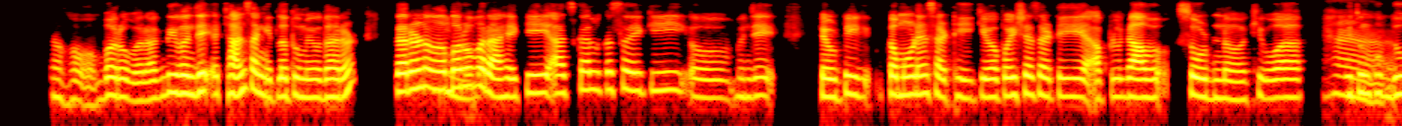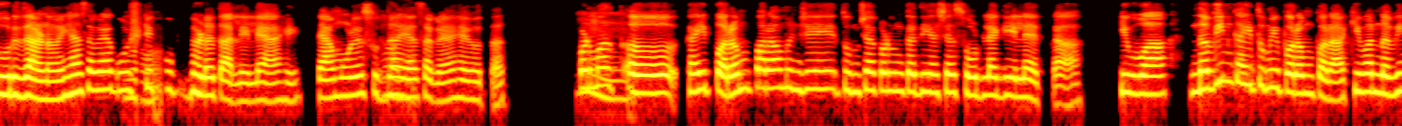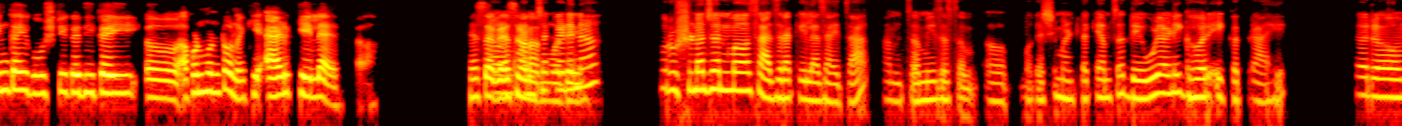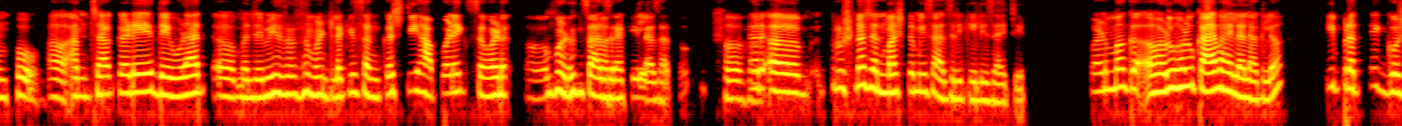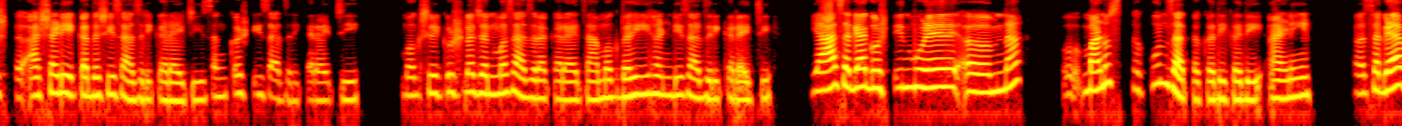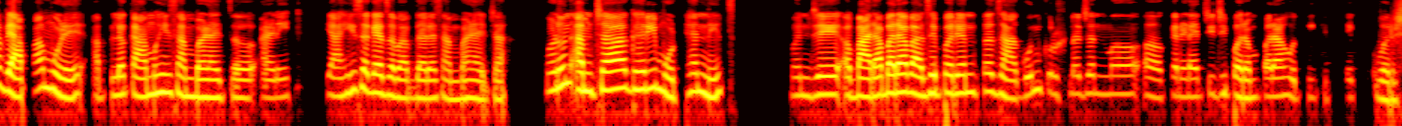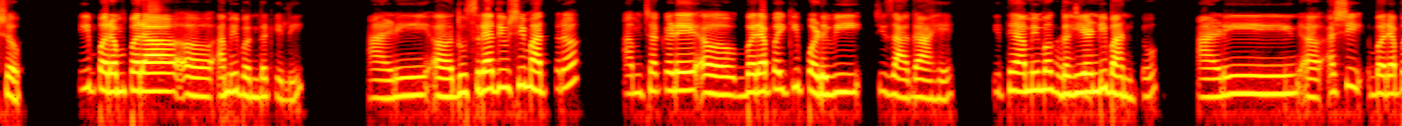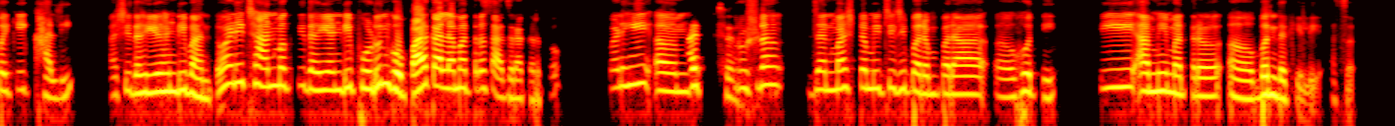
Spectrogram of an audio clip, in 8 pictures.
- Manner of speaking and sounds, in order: tapping; drawn out: "हां"; in English: "ॲड"; other background noise; laughing while speaking: "मी जसं म्हटलं, की संकष्टी … साजरा केला जातो"; chuckle; drawn out: "आणि"
- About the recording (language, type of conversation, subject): Marathi, podcast, कुठल्या परंपरा सोडाव्यात आणि कुठल्या जपाव्यात हे तुम्ही कसे ठरवता?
